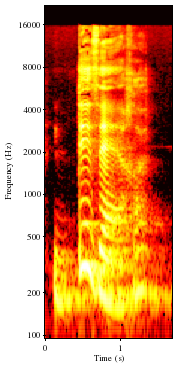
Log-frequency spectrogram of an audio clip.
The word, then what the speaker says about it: désert: Comme on a dit, la lettre S, lorsqu'elle est placée entre deux voyelles, je prononce Z, comme dans le mot désert.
